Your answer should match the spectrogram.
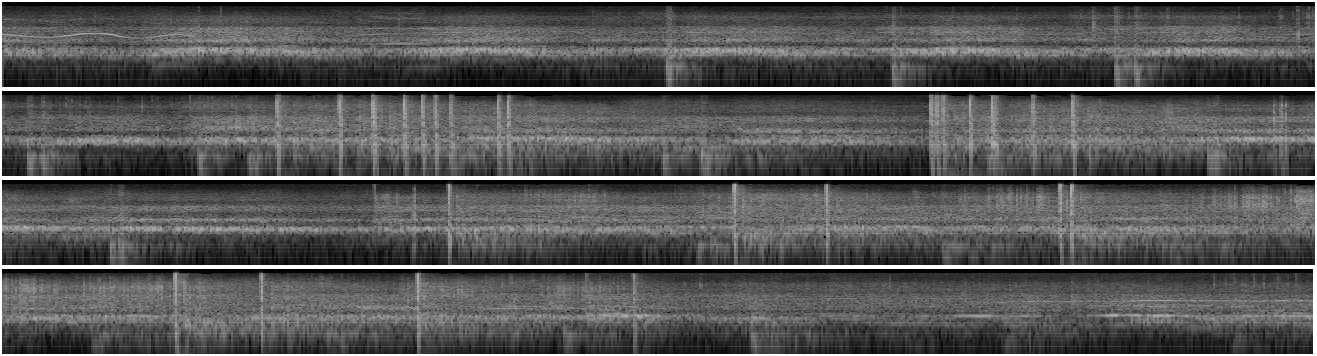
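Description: Football supporters chanting in unison, with fireworks banging over the chant. The bangs start a couple of seconds in and come thickest about six to nine seconds in.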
